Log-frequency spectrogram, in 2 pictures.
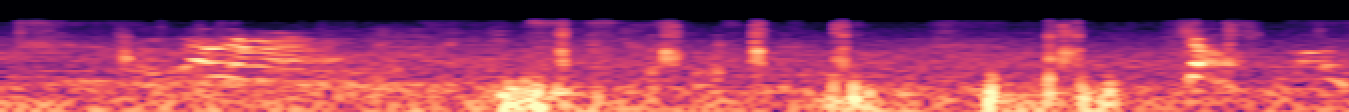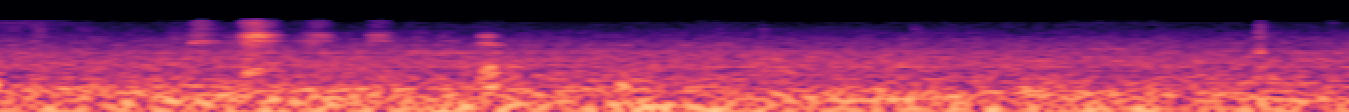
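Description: A dog gives a short wavering whine about a second in. Over the next few seconds come a run of thumps and knocks from running footsteps and the jostled camera.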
